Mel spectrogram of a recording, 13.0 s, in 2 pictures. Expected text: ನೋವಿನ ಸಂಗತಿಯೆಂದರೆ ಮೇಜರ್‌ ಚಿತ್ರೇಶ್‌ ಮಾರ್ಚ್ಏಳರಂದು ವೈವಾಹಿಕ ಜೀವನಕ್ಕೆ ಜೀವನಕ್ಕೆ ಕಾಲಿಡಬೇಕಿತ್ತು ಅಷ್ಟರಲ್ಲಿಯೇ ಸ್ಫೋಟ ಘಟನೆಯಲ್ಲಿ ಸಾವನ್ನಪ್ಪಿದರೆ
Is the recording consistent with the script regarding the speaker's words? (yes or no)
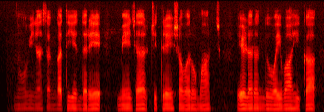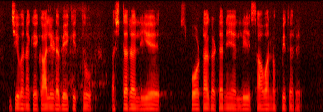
no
